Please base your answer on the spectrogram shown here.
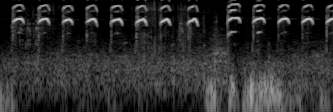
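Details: Begging white-headed woodpecker chick calling from its nest near park headquarters as the mother forages for food; rapid series of high, sharp arched squeaks about four per second, briefly pausing, with a low thump midway.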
